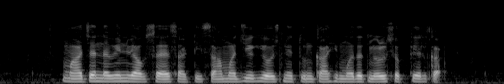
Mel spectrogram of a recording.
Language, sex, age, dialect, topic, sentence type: Marathi, male, 18-24, Standard Marathi, banking, question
